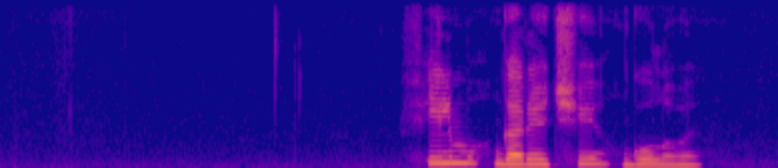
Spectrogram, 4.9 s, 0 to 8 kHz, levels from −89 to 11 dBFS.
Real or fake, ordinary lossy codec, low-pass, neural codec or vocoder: real; none; none; none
